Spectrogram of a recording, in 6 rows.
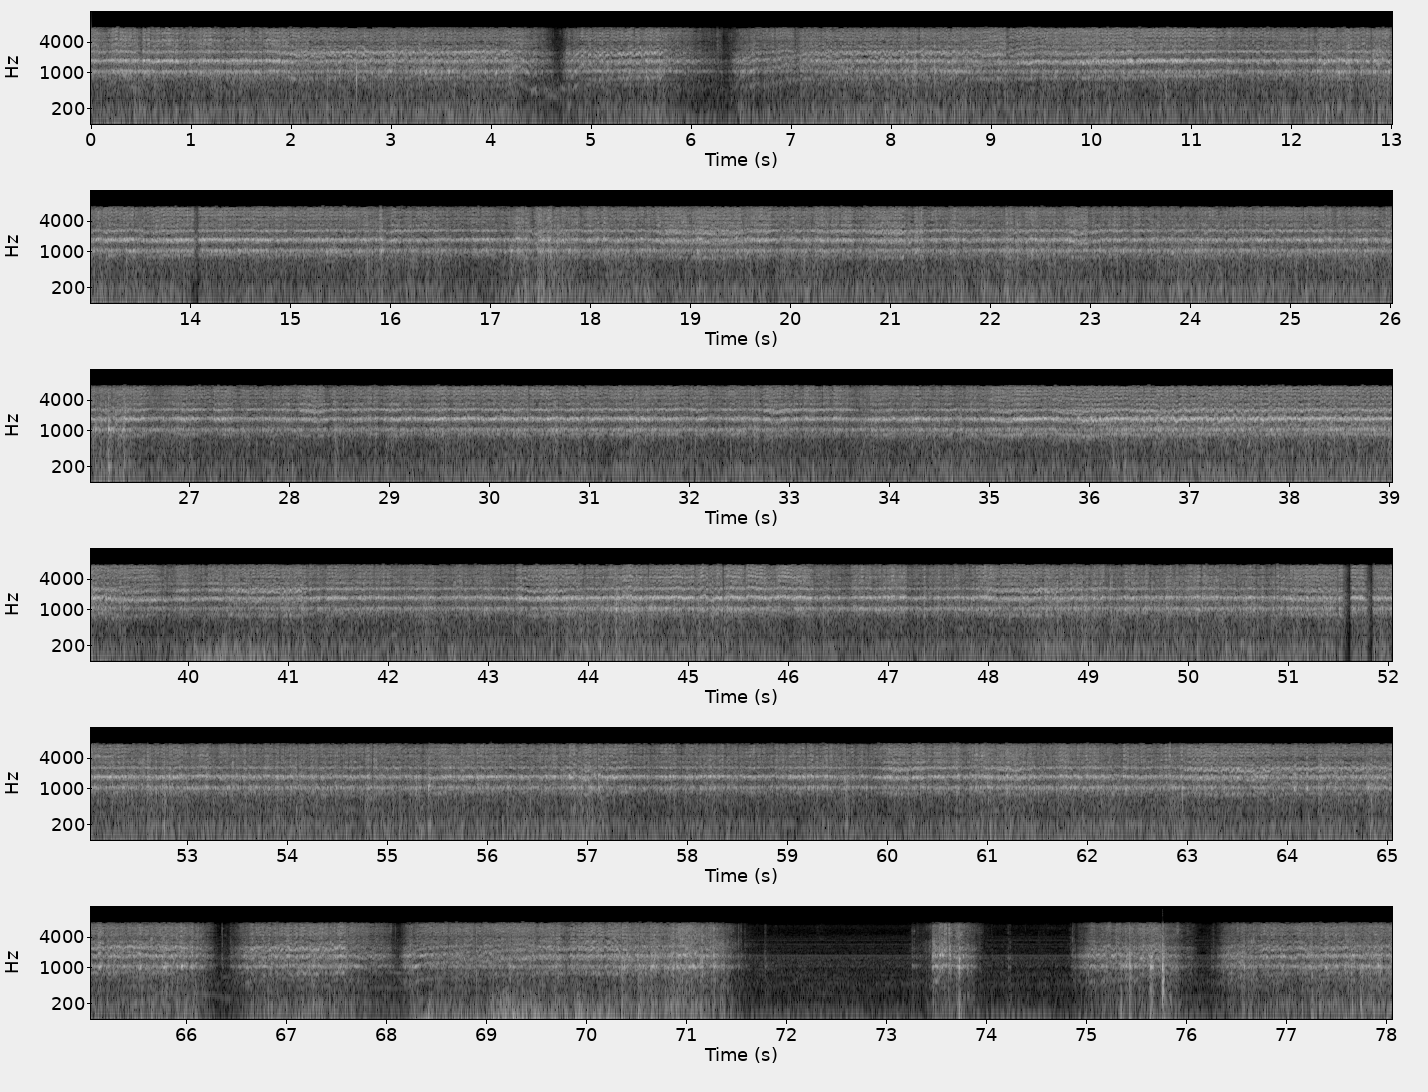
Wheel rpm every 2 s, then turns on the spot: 230, 190, 110, 140, 200, 230, 230, 230, 230, 220, 230, 230, 230, 230, 230, 230, 230, 220, 190, 210, 220, 230, 230, 230, 230, 230, 230, 230, 230, 240, 230, 220, 190, 110, 150, 160, 10, 60, 130.
none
